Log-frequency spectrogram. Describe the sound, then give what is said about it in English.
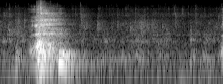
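A loud sneeze bursts out, followed by a stretch of near silence before another sharp sneeze begins right at the end. “I would say, I didn't say bless because these comes in waves.”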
